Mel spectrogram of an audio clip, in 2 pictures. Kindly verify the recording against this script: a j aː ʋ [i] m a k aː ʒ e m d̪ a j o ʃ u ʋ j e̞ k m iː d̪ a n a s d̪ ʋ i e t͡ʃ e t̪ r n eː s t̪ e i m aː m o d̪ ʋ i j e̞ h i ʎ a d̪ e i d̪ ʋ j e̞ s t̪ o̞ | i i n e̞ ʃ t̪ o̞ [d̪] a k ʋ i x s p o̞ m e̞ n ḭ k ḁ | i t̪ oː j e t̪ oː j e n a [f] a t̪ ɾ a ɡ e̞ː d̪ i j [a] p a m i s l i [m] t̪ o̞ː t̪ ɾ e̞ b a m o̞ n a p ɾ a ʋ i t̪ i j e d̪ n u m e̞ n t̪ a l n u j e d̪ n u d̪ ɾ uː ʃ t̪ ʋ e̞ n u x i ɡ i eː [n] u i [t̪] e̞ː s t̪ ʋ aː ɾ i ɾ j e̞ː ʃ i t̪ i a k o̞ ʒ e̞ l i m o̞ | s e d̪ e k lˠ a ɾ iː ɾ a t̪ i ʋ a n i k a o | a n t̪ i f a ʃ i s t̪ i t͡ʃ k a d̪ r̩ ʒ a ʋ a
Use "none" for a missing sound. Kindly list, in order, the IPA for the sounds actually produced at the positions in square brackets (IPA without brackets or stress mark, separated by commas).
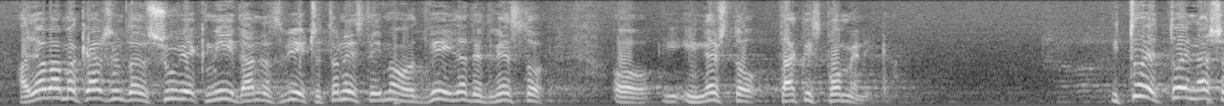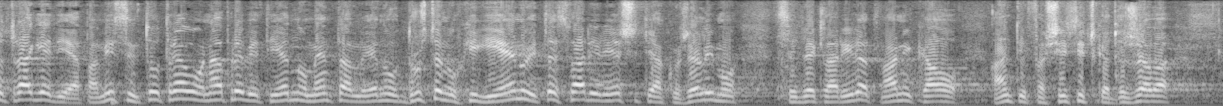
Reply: a, t̪, ʃ, a, m, n, t̪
